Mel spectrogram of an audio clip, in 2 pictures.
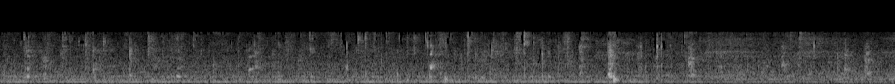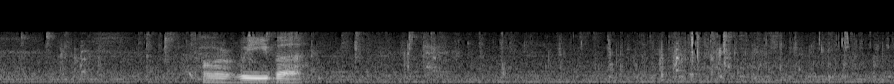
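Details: West Highland White Terrier puppies feeding: a single loud, wavering whine of about a second rises out of steady patter and smacking noises midway, with a constant low hum beneath throughout.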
